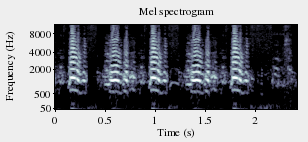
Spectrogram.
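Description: Several turkeys gobble in quick, overlapping bursts on Connie and John Caveney's farm outside Monticello, Illinois, a loud rattling chorus of repeated gobbles with no talking.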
